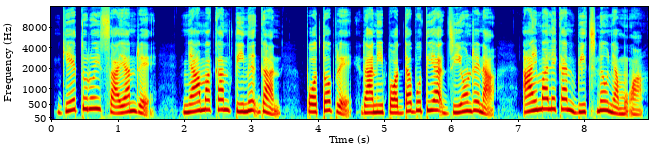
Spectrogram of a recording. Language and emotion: Santali, neutral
